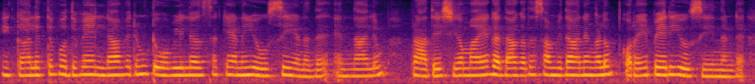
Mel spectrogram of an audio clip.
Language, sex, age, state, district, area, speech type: Malayalam, female, 45-60, Kerala, Ernakulam, rural, spontaneous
